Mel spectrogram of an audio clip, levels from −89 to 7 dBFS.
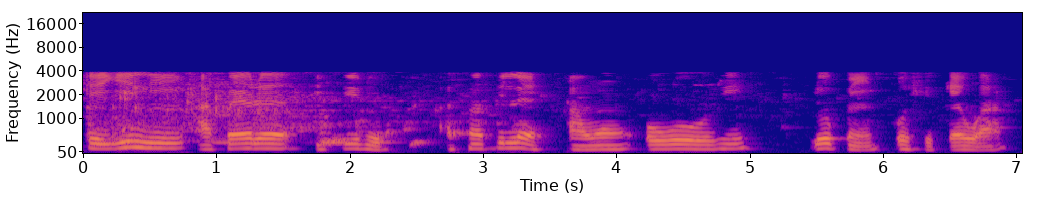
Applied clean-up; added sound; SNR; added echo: classical method log-MMSE.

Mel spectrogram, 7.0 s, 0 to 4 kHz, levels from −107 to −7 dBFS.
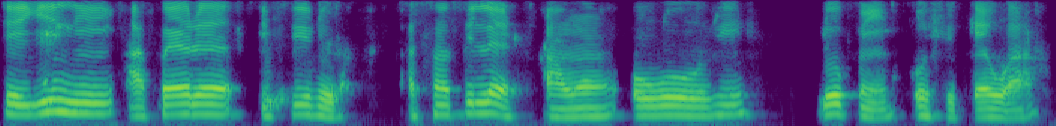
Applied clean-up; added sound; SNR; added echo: neural mask model Resemble Enhance denoiser.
